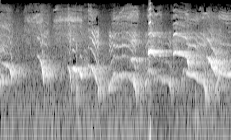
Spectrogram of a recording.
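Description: Six-week-old rough collie puppies whining and crying, a string of short high cries that each fall in pitch, about two a second, with one louder, sharper cry about three seconds in.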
